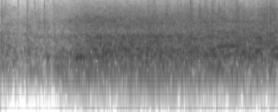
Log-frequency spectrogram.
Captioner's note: audience laughs; audience applauds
